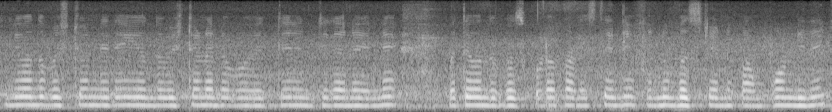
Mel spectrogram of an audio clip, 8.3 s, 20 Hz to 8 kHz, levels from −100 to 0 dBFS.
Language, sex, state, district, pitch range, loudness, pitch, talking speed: Kannada, female, Karnataka, Bijapur, 205-215 Hz, -17 LUFS, 210 Hz, 180 wpm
